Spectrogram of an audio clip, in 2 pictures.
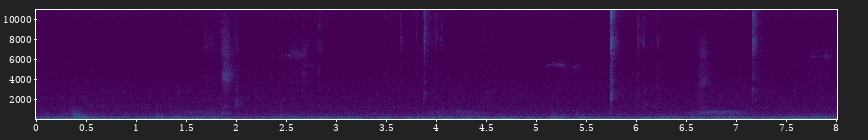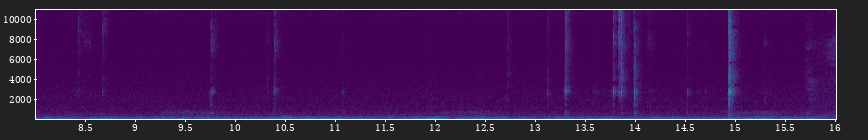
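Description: A metal tool scrapes and clicks against a small phone's frame.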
